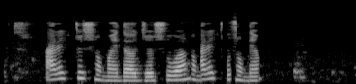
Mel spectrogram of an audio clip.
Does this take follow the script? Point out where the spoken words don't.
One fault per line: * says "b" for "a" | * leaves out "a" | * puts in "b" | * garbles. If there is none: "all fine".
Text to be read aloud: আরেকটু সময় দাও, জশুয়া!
* garbles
